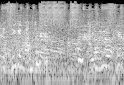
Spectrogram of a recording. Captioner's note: nervous laugh from me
